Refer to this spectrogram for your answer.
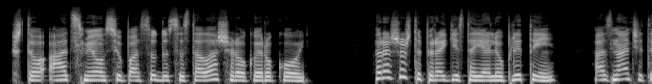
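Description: A woman narrating an audiobook in an even, measured reading style. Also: mid-range voice, clean tone, no room sound, clean studio sound.

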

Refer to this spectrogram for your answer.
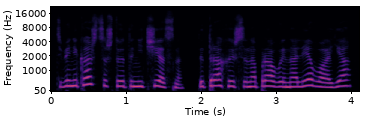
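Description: Woman doing a scared young woman, trembling and pleading, higher than the narration, dry close sound. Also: fairly even intonation, fast, a little mellow, no echo, natural voice. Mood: upset.

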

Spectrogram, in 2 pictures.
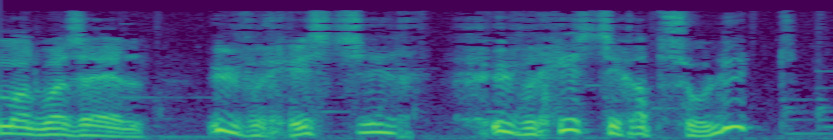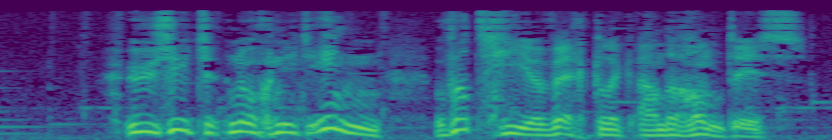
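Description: In an audiobook story, a man voices a shrewd, courteous, self-assured detective, explaining things in a husky, deliberate and emphatic way. His voice is a little high and heavily acted.

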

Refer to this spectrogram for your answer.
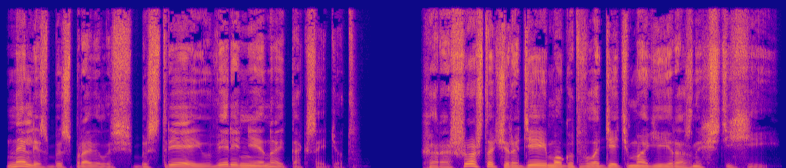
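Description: A man narrating a first-person fantasy audiobook in a steady, measured way. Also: mid-range voice, dry recording, studio quality.

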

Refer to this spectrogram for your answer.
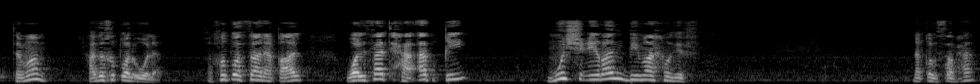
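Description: Husky-voiced male grammar teacher. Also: a little high, fairly bright tone. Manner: questions the class often and repeats key points; recites verse lines slowly and drawn out. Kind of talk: classroom lesson.

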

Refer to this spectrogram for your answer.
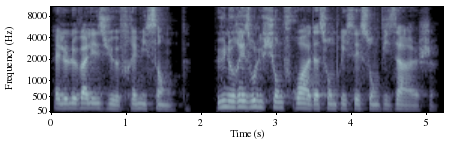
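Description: A woman narrating a classic novel as an audiobook, reading in a slow, measured way. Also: a bass voice, darkish tone. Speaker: audiobook reader.

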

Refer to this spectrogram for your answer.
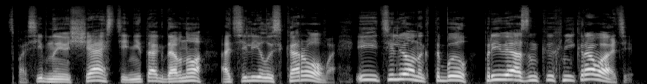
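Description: A man narrating a bawdy folk tale in an expressive, lively reading voice. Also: high-pitched, moderate pace, no room sound, clean studio sound. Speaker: storyteller.

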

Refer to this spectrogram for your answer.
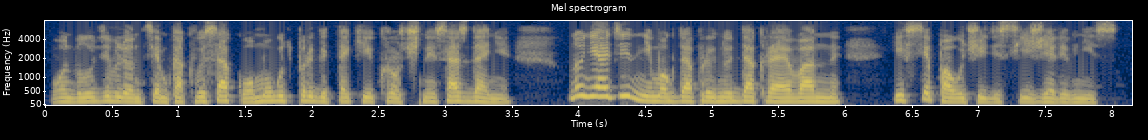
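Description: A woman narrating a children's audiobook with an expressive, lively reading. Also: deep voice, a little fast, no room sound. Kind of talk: storybook narration.

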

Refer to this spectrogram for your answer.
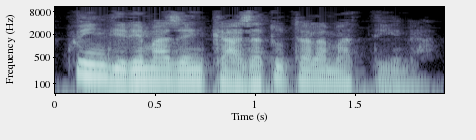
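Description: A man narrating a literary novel as an audiobook reader, expressive and measured. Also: fairly low pitch, breathy edge.

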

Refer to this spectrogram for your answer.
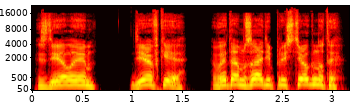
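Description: A man's voice: high-pitched, very animated, a little slow, dry recording, clean studio sound, voice pushed up. A man voicing a cocky young female shaman who drives recklessly, teasing and bold. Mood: brash.

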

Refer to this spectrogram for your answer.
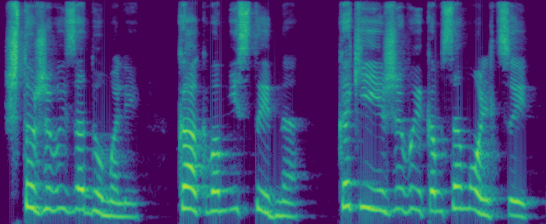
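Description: A woman's voice: high-pitched, animated, slow pace. A woman voicing an indignant young Komsomol girl who scolds and fights back tears in an audiobook reading. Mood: furious.

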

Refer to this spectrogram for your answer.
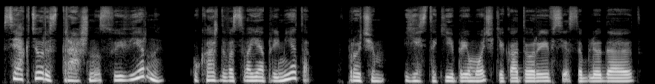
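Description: A woman reading an audiobook, voicing a friendly, nosy young woman with a lively, familiar way of talking. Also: on the low side, normal speed, no room sound, clean studio sound. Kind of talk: audiobook character voice.

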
